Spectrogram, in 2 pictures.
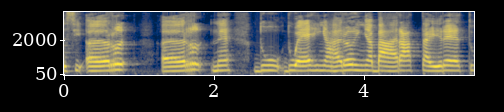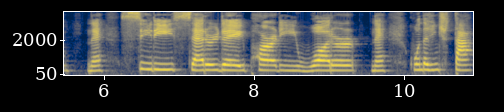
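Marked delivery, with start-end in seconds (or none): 0.3-1.9 "R" as a trilled tongue sound; rolled R sound. Shown as a demonstration. Teacher isolating the little sound, rolled R. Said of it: "esse sonzinho enrolado". 6.2-9.4 "City, Saturday, party, water" with T tapped like R; American tap in each of "City, Saturday, party, water"; flapped T as R. Shown as a demonstration. Teacher listing examples of the rolled sound, flapped T. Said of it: "a gente faz esse sonzinho enrolado".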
